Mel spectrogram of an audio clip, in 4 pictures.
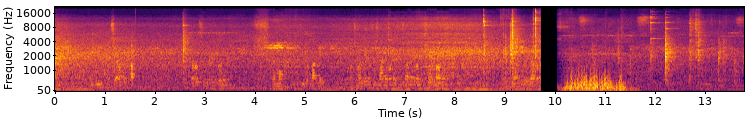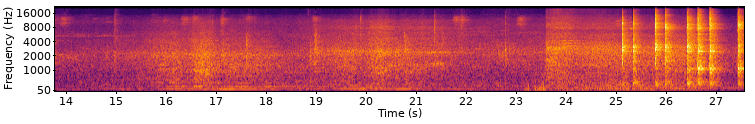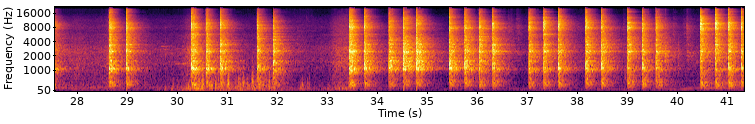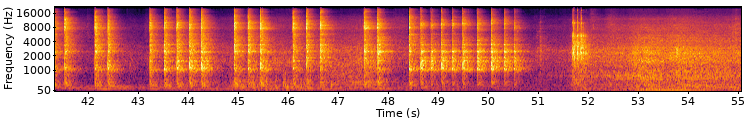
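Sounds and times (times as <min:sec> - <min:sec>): hammer blows on metal: 0:30.2 - 0:32.4.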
